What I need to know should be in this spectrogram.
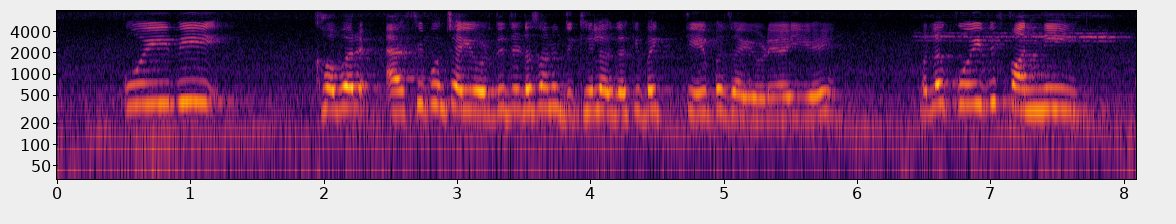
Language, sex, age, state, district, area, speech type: Dogri, female, 18-30, Jammu and Kashmir, Jammu, urban, spontaneous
